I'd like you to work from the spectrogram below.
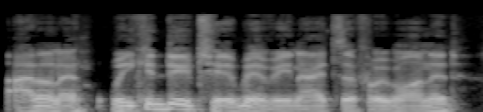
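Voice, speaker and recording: A man's voice: low-pitched, animated, quick pace, slight background noise. A man co-hosting a podcast, chatting casually with friends about a video game. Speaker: podcast co-host.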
